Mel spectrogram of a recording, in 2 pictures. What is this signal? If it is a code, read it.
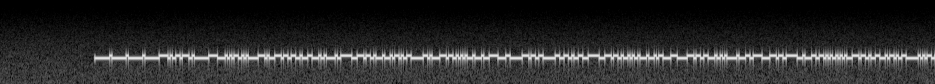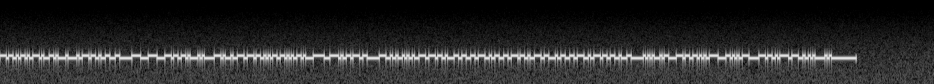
RTTY (45.45 baud, 170 Hz shift), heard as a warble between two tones, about 1360 Hz centre. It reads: OSXH PCKT QDVG YQOV VIWT JQBM CXUO TURY WDVS DHGK WVOO GXHA SRGT VNJA UINI ACIN PVYB RORM ENXX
